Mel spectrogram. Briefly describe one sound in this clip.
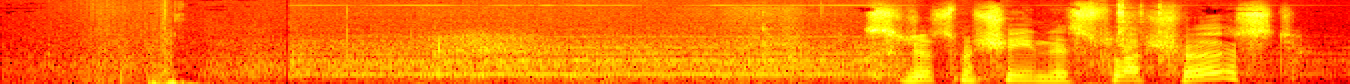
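An electric wood lathe motor hums as it spins a wooden blank.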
